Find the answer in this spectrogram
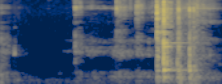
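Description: Faint light metallic clinks and scraping from the ATV's muffler parts being handled after the rivets were drilled out, with a sharper clink near the end.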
